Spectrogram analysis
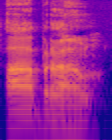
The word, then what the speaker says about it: Abraão: Na língua portuguesa, a letra A foi acrescentada ao nome Abrão e nós pronunciamos Abraão.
